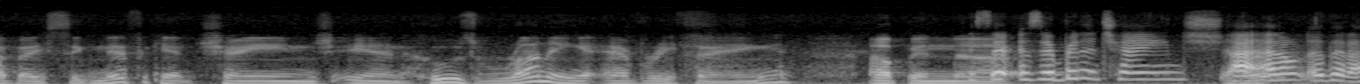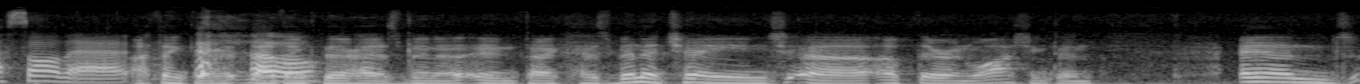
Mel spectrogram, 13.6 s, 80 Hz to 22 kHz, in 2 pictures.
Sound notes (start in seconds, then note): 7.7 chuckle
